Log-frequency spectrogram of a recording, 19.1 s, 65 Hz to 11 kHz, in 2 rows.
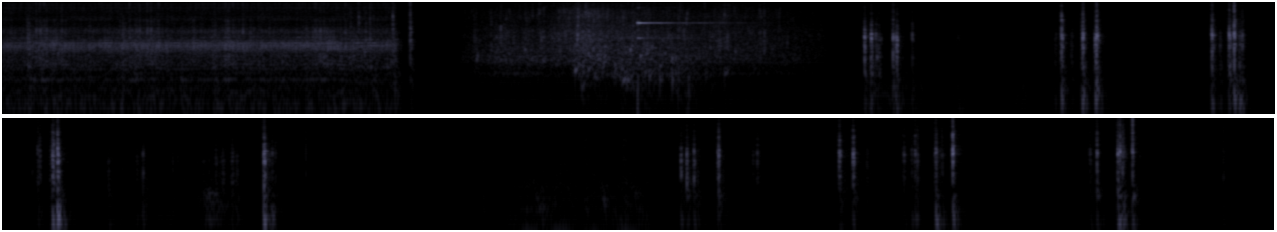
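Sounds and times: brief high tone: 4.7s - 6.0s
plastic pieces clicking together: 9.0s - 11.8s, 15.8s - 16.8s, 17.7s - 18.1s.

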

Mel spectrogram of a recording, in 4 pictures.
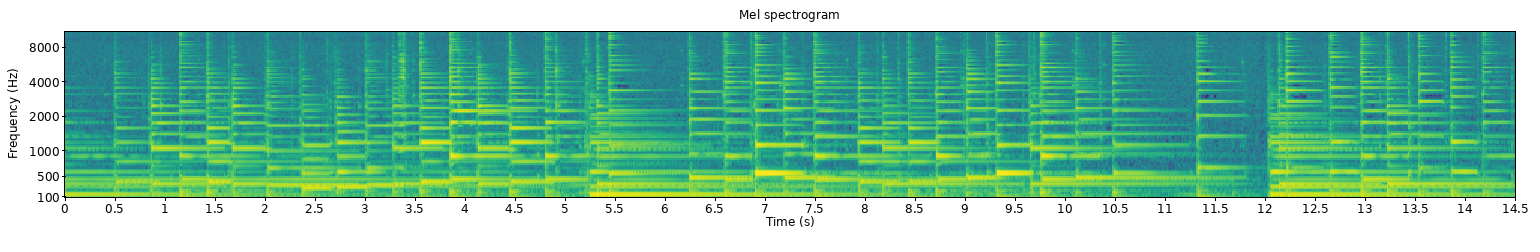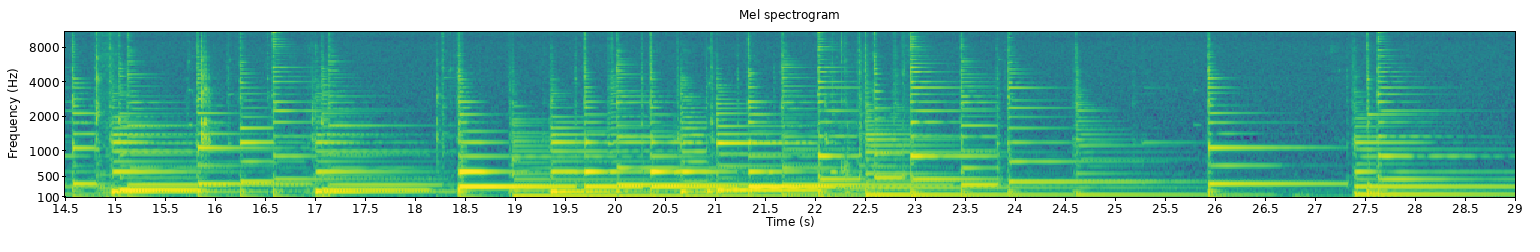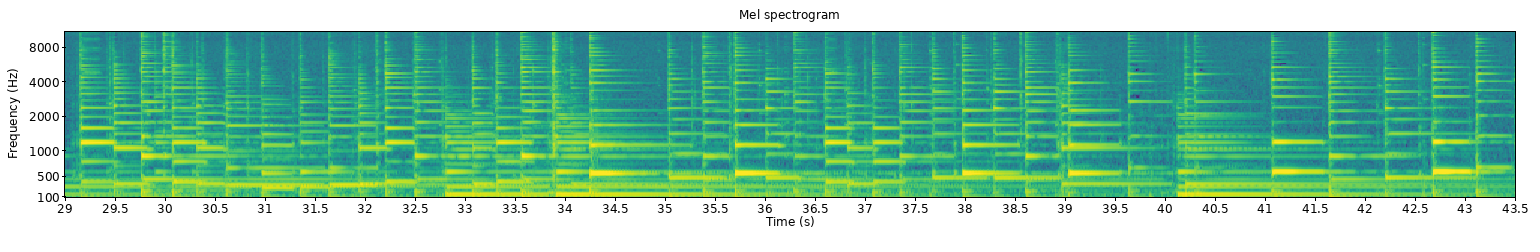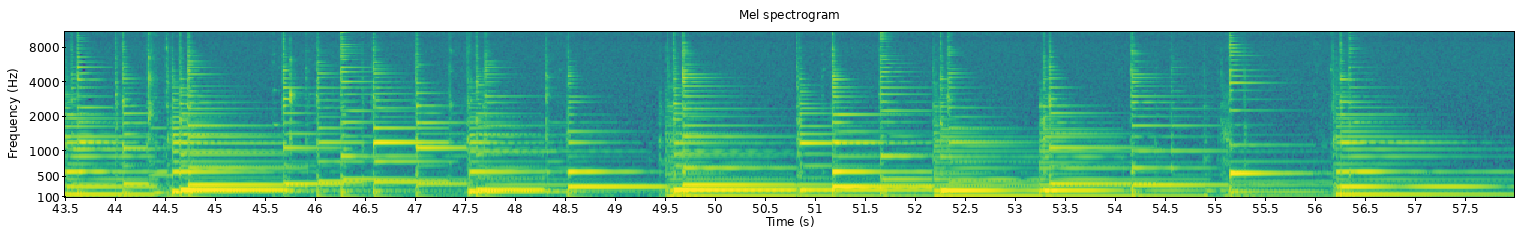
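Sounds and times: acoustic guitar plucking: 0.0s - 57.9s.

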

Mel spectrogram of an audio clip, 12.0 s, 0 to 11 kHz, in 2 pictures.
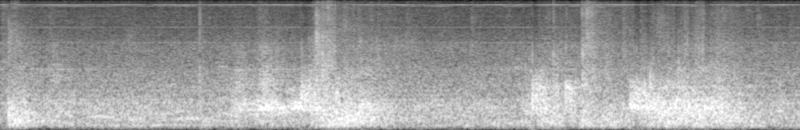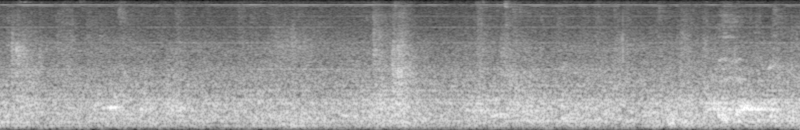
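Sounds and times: bowling pins crashing: 0.0s - 6.9s
bowling balls rolling: 0.0s - 12.0s.

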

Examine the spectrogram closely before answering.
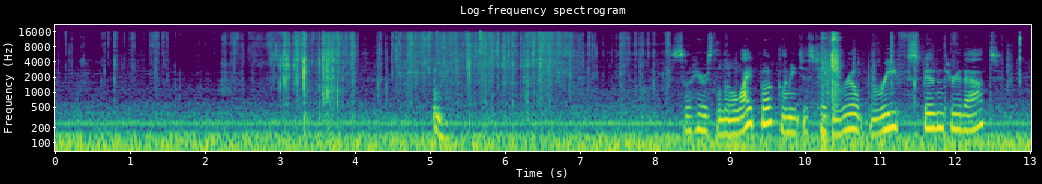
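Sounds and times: plastic wrap tearing and crinkling: 0.0s - 8.3s.

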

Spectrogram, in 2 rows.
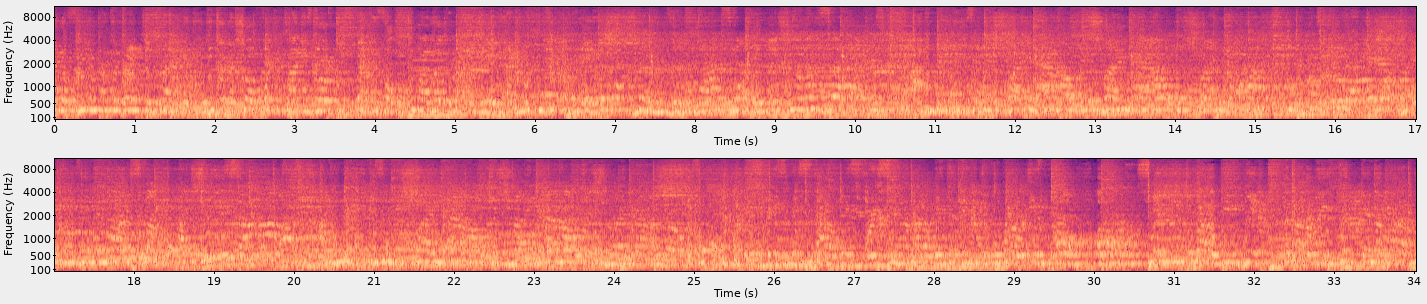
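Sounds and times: man rapping: 0.0s - 10.0s, 23.4s - 34.0s
live band playing pop-rap: 0.0s - 34.0s
woman singing: 0.0s - 34.0s.

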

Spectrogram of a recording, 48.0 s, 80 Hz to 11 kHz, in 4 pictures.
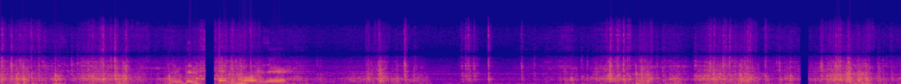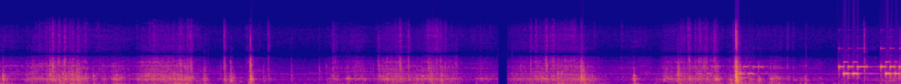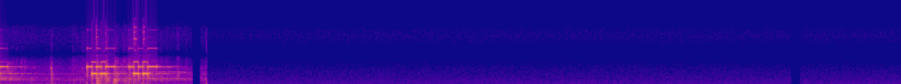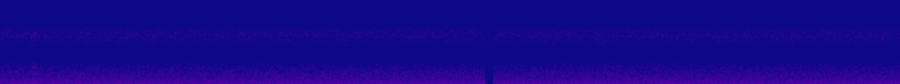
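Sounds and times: cable scraping and rattling: 0.0s - 26.6s
two-tone electronic ring: 21.5s - 22.4s, 23.2s - 24.5s, 25.2s - 26.6s.

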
